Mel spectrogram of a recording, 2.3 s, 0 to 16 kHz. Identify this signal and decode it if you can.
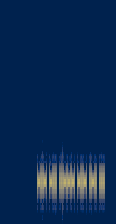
Morse code, heard as a keyed tone, about 55 wpm, 700 Hz. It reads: KD2KRS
